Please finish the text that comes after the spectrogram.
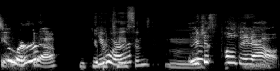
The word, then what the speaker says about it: cucurbitacin: other cucurbit vegetables that contain high levels of cucurbitaceans. I'm sorry, that was so cute. That's so cute. I can't pronounce it right.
